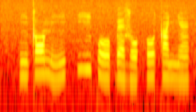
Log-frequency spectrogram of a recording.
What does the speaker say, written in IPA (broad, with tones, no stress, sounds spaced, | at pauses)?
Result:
ĩ˧ t ɔ˦ n ĩ˨˦ | ɣ i˦ p oː˨ ɓ ɛ˨ z o˨ h oː˦ t ã˦ ɲ ɛ̃˧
